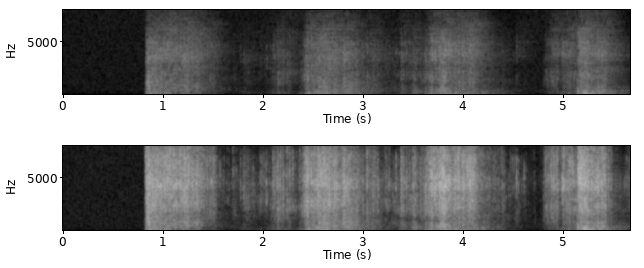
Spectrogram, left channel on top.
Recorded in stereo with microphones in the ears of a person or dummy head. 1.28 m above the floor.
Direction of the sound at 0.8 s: 75° right (ahead or behind).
